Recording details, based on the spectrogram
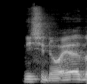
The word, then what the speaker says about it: Nishinoya: Maybe it's Nishina? Nishinoyo? How do you pronounce it? – Nishinoya, the libero? – The libero.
